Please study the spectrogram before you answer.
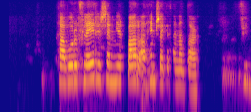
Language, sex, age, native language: Icelandic, female, 60-69, Icelandic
